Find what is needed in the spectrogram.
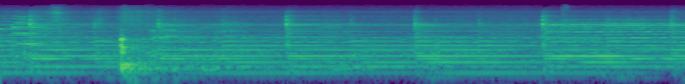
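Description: Slow worship music on an electronic keyboard: sustained chords held under a light, regular tick a little more than once a second.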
